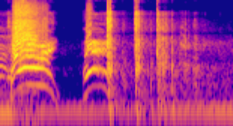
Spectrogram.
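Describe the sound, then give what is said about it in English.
Rapid police gunfire by the meat department of a store in Portland, aimed at a man identified as a shooter: three or four sharp, loud shots crack in quick succession right after a man's raised, shouting voice, with a steady low hum underneath. “A bystander identified a man in a red hoodie as the shooter, and a hail of gunfire erupted.”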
